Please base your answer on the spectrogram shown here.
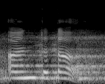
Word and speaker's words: अंततः: ये अगर इसमें मात्रा नहीं होगी तो अंततः, अंततः, परंतु अभी इसमें विसर्ग है तो अंततः, अंततः, ठीक है बच्चों।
